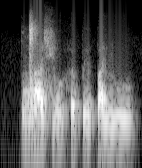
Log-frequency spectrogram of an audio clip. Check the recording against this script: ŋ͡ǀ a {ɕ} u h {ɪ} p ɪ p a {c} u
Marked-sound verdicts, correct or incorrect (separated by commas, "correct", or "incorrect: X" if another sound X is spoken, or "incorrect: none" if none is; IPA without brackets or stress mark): correct, incorrect: ə, incorrect: ɲ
